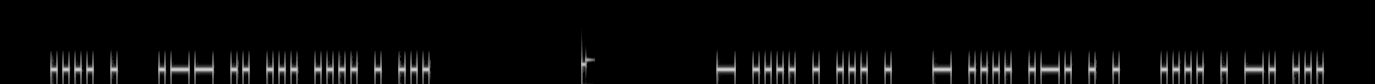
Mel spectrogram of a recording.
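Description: Morse code at about 20 words per minute: a steady mid-pitched tone keyed into quick dots and dashes, two runs of characters split by a gap with a single soft click. No voices.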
